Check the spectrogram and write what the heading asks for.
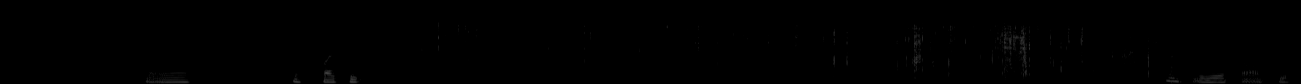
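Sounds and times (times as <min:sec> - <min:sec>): foil wrapper crinkling: 0:04.2 - 0:11.7.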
